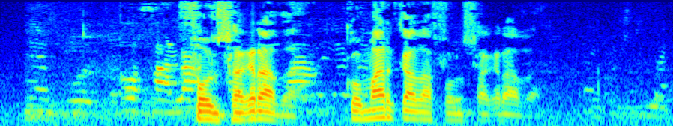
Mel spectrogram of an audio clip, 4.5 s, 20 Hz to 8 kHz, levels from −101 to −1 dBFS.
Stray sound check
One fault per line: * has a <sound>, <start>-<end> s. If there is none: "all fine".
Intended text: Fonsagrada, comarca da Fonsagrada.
all fine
